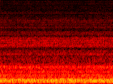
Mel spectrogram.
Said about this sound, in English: you hear that underlying like hum? That to me feels like it's the dryer.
